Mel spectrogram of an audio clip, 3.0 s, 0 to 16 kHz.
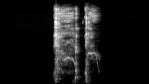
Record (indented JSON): {
  "cough_length": "3.0 s",
  "cough_amplitude": 26871,
  "cough_signal_mean_std_ratio": 0.35,
  "survey_phase": "beta (2021-08-13 to 2022-03-07)",
  "age": "18-44",
  "gender": "Female",
  "wearing_mask": "No",
  "symptom_change_to_sense_of_smell_or_taste": true,
  "smoker_status": "Never smoked",
  "respiratory_condition_asthma": false,
  "respiratory_condition_other": false,
  "recruitment_source": "REACT",
  "submission_delay": "1 day",
  "covid_test_result": "Negative",
  "covid_test_method": "RT-qPCR",
  "influenza_a_test_result": "Negative",
  "influenza_b_test_result": "Negative"
}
